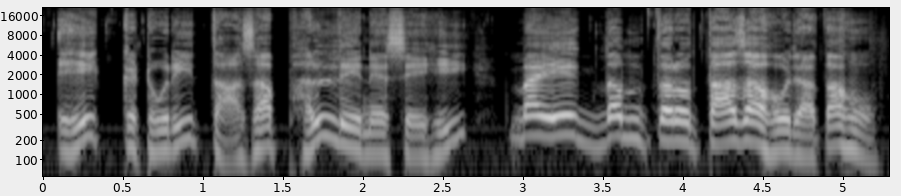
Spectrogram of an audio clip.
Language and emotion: Hindi, happy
